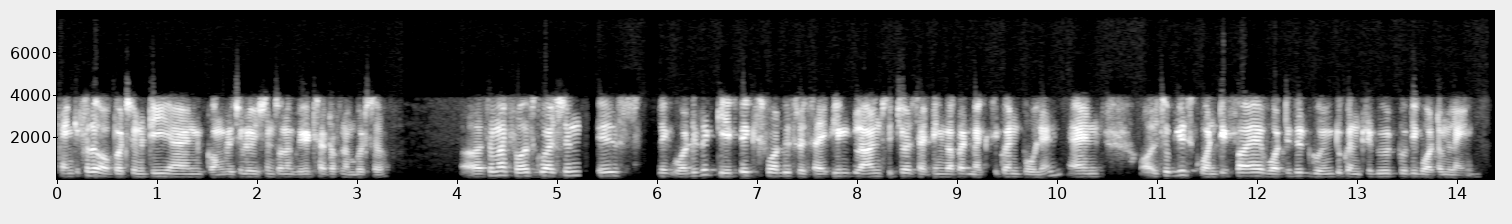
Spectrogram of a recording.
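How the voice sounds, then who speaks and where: A man's voice: mid-range voice, fairly quick. A man with an Indian accent, an analyst caller, politely putting formal questions on an earnings call. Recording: thin conference phone line.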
